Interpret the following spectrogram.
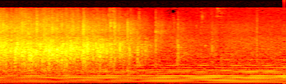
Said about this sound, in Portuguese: Então aplauda ele bem forte.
